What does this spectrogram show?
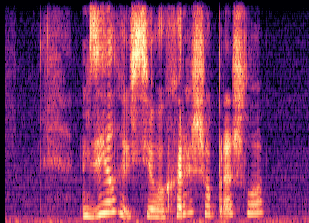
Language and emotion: Russian, positive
